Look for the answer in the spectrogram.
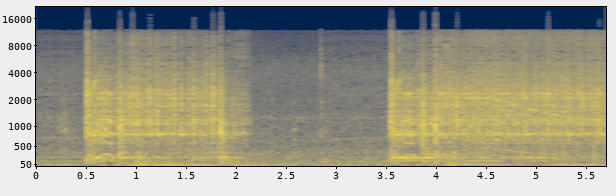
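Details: BMW M3 starting: harsh rattling whir on each of two starts that settles once the engine is running, caused by a broken starter motor dog gear bearing chattering on engagement.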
